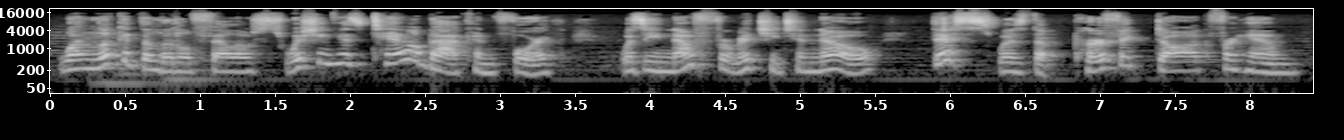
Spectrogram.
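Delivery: plain reading voice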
